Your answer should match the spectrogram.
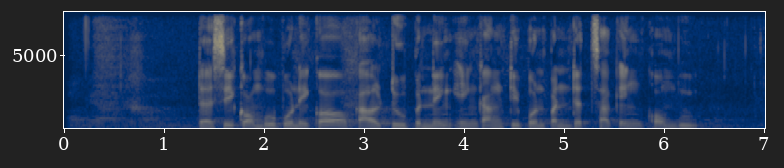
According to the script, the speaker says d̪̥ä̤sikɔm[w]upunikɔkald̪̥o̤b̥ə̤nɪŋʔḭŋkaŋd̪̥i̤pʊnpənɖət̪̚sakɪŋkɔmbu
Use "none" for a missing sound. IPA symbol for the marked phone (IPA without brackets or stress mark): b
